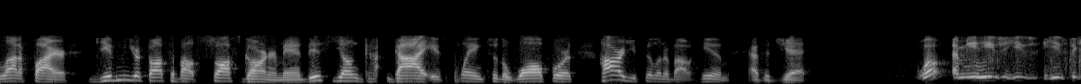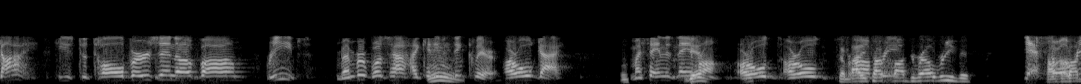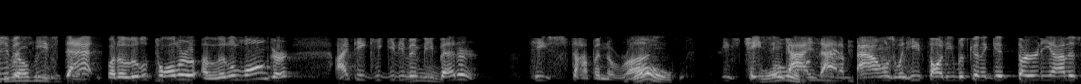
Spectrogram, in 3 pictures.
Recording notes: Live immediately after the Jets game against the Bills, I sat down and discussed the game! The callers went crazy on this show and the takes were flying! I take live callers!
